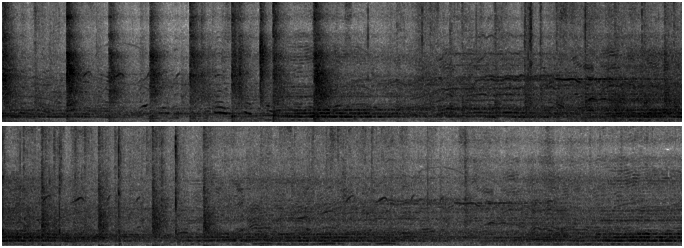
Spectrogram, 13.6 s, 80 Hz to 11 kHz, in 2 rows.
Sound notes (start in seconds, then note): 6.7 hammering noise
